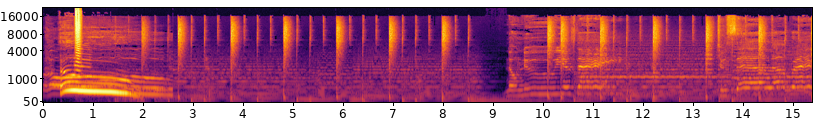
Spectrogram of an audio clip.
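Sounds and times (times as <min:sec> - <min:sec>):
dog howling: 0:00.0 - 0:02.6.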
